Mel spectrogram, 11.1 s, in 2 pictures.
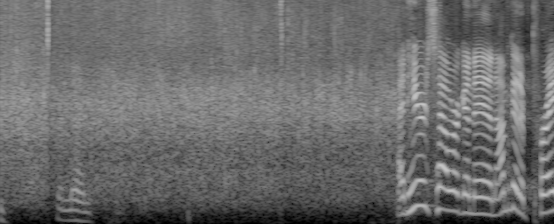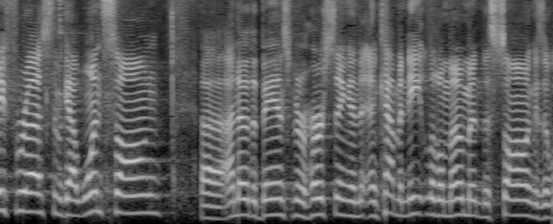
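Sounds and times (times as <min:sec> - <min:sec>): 
church service audience applause for performers leaving the stage: 0:00.0 - 0:04.4
speech: 0:00.6 - 0:01.1, 0:04.0 - 0:11.0.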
